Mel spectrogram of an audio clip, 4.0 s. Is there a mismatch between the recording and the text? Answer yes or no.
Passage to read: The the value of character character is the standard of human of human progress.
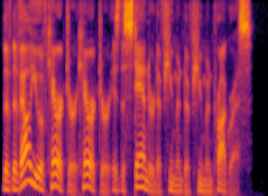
no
